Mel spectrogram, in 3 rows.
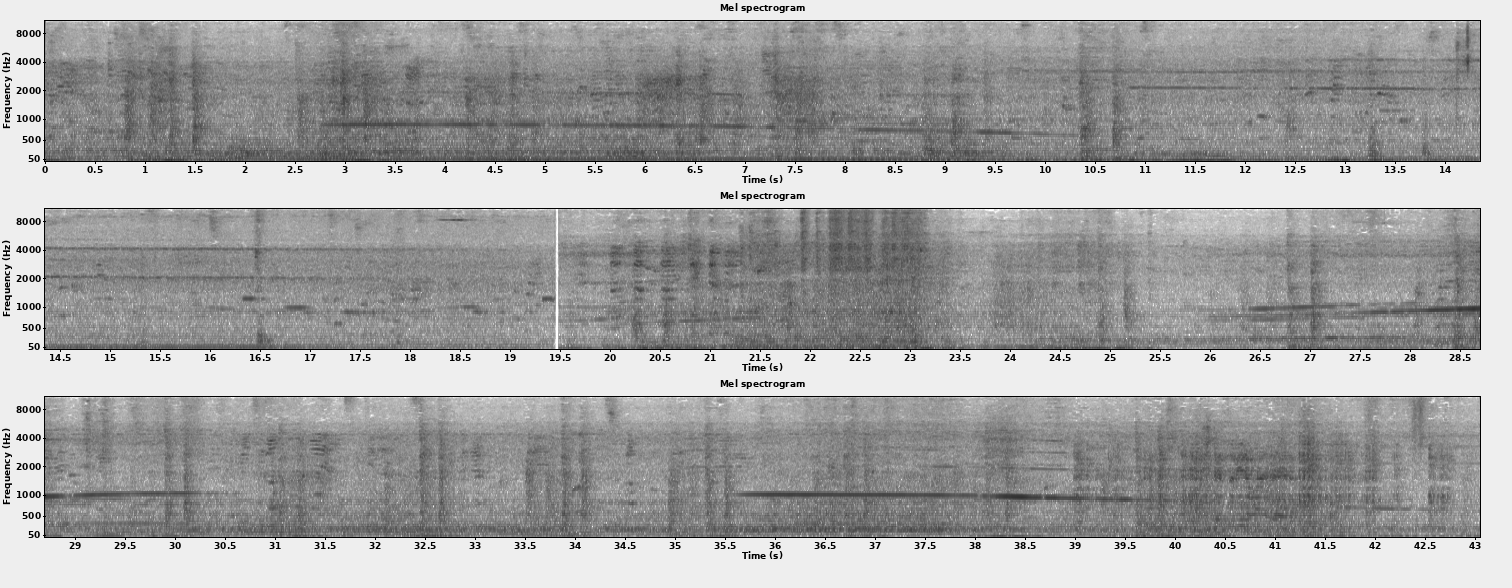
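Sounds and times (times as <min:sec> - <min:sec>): tram rumble: 0:00.0 - 0:43.0
tram motor whine: 0:00.1 - 0:32.8, 0:33.4 - 0:43.0.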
